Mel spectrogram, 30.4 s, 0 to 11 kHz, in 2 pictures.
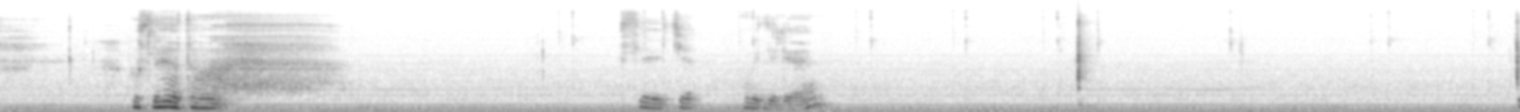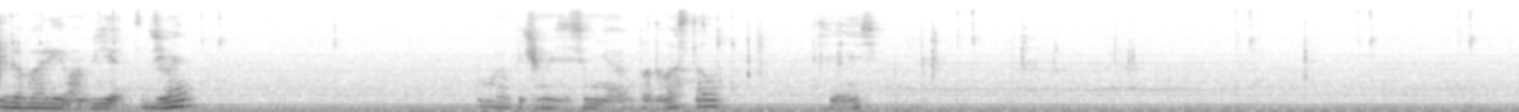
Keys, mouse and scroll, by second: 1.9-2.7 scroll down 2, 2.7-3.6 scroll up 1, 5.6 shift+click, 6.5 shift+click, 7.4 shift+click, 8.6 shift+click, 9.6 shift+click, 10.4 shift+click, 11.0-13.7 middle drag, 13.7 shift+click, 14.7 shift+click, 16.2-18.6 drag, 18.6-21.6 middle drag, 23.6 ctrl+z, 24.8 click, 27.6 click, 28.8 shift+click, 29.8 shift+click.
